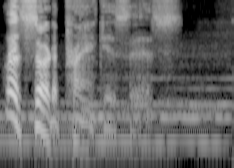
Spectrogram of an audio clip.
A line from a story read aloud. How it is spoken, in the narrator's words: muttering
